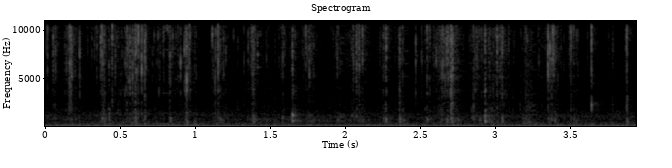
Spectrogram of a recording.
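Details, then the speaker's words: MacBook Air M1 A2337 with liquid spill and no backlight: quiet, uneven key presses with gritty, crunchy crackling clicks instead of crisp taps; sticky keys, likely dried liquid residue. "keyboard i don't think it's supposed to sound like that you guys like the asmr guys like the asmr here there you go very crunchy not too great"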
